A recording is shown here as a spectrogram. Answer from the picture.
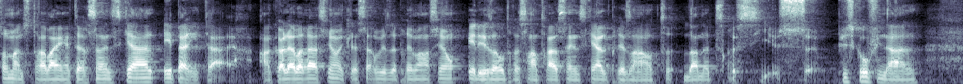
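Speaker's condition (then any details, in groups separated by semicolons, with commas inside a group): No condition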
